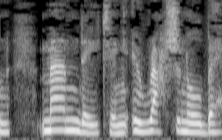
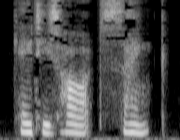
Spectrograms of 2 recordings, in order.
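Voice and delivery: usual speaking voice

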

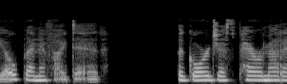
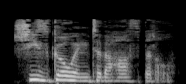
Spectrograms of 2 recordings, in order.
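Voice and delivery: firm insistence; 3 dB louder than usual. A narrator's reading. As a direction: insist flatly. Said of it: "Wolf argued".

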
